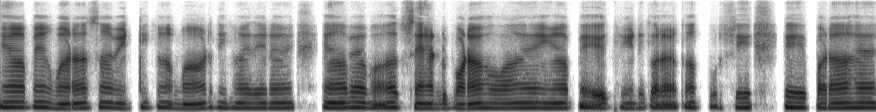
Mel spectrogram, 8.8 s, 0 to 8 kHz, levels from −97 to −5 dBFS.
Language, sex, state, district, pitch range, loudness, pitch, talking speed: Hindi, male, Maharashtra, Mumbai Suburban, 120-130 Hz, -20 LUFS, 125 Hz, 190 wpm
